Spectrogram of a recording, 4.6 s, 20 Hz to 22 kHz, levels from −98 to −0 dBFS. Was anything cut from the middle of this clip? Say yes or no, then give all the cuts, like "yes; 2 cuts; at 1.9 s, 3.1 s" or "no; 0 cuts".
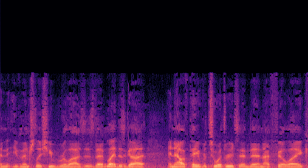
yes; 2 cuts; at 1.6 s, 3.5 s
